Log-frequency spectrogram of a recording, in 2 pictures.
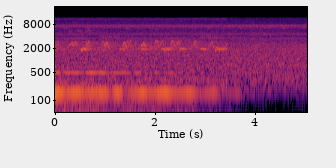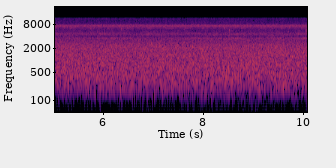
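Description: A bird calling in quick repeated chirps over a low sustained musical drone, both stopping about three and a half seconds in; after that, steady rainforest ambience with a high insect hiss.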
